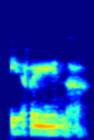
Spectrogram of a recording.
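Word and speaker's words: Ірина: it's in my name irena irena this is ukrainian e and the way you pronounce it is the way you would say e in chi so e c oh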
